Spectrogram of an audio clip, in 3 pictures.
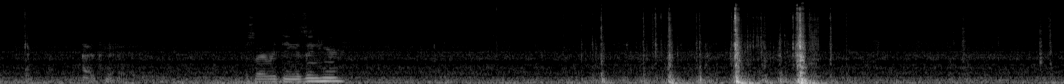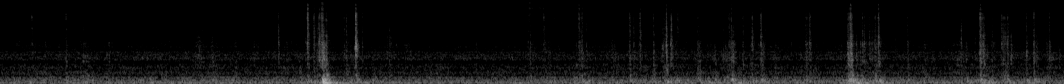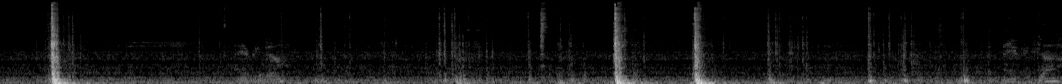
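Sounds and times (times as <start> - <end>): knocks of trim panels and tools: 26.7 - 29.2.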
